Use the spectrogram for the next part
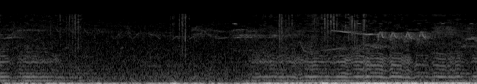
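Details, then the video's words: Bees humming among summer lavender: overlapping buzzes rise and fall in loudness beneath strong low wind rumble, with brief high bird chirps scattered through. "Relaxing Lavender Summer Ambience & Bee Sound Effects"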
